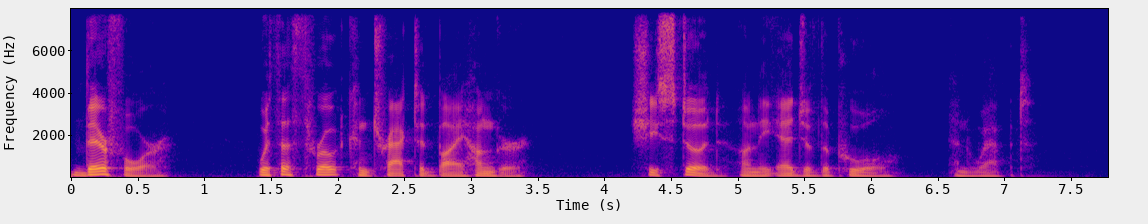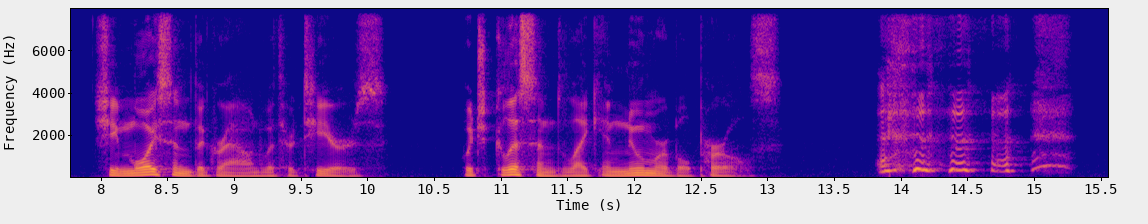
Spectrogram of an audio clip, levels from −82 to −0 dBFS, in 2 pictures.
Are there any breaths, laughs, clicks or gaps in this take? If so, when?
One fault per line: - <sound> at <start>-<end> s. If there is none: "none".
- laugh at 13.8-15.4 s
